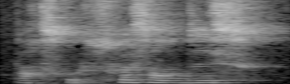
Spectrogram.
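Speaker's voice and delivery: usual speaking voice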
